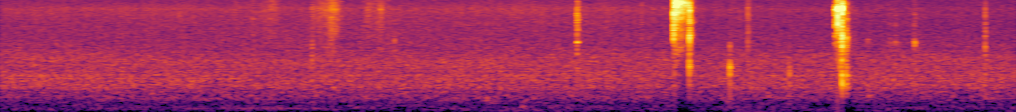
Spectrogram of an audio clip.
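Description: A drink can's pull tab being worked open: a few small metal clicks and two sharp cracks a little over a second apart, over the steady rush of a river.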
